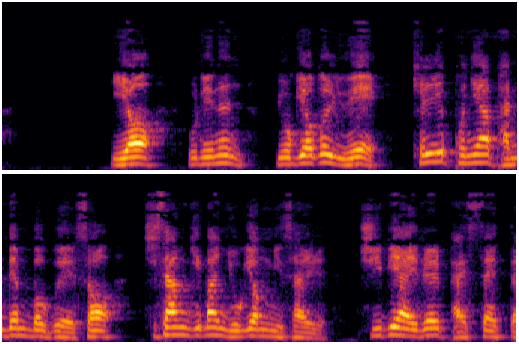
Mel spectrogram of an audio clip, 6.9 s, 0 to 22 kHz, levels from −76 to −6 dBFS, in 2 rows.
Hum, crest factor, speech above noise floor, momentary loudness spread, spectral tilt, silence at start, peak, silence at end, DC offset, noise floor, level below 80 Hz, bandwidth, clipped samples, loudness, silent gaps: none; 18 dB; 53 dB; 11 LU; -5 dB/octave; 0.75 s; -4 dBFS; 0 s; under 0.1%; -73 dBFS; -62 dBFS; 14 kHz; under 0.1%; -21 LUFS; none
